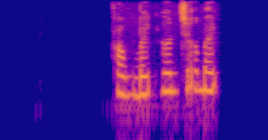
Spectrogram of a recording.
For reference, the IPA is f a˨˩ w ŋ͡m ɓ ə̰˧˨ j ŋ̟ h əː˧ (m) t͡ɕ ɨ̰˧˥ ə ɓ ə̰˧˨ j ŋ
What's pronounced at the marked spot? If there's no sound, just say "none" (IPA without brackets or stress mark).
n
